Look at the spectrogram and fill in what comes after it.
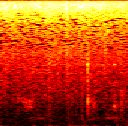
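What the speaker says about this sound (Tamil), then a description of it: "வெங்காயம் பூண்டு கொஞ்ச நேரம் நல்லா வதங்கட்டும்" Onion and garlic sautéing in a pan for a quick pasta dish, a steady close hiss and sizzle with faint stirring, no talking.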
